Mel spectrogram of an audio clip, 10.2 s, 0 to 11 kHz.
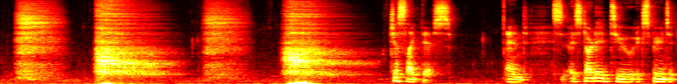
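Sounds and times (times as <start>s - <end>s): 
deep breathing in through nose and out through mouth: 0.2s - 5.7s
speech: 5.9s - 6.8s, 7.6s - 10.1s.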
